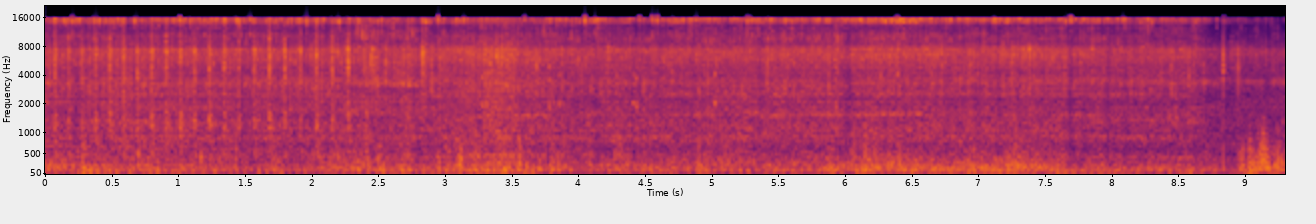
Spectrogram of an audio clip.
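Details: Honda XRM110 motorcycle running in second gear; owner reports a helicopter-like noise in that gear. Rough, uneven gear-driven clatter over the engine note. Mechanic suspects a chipped second-gear tooth in the transmission; engine to be removed and opened to confirm.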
